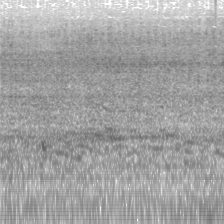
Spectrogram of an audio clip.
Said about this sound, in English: I hear an engine rumbling over there in the distance, but I can't figure out what car is underneath.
